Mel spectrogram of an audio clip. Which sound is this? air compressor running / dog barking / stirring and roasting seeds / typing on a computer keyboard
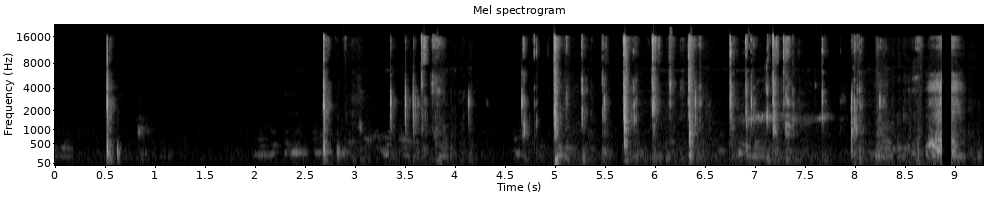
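typing on a computer keyboard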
